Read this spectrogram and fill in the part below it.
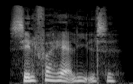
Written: selvforherligelse

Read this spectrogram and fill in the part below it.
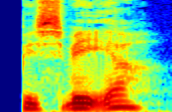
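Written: BESVÆRET

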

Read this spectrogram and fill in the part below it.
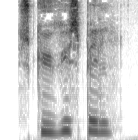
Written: skyggespil

